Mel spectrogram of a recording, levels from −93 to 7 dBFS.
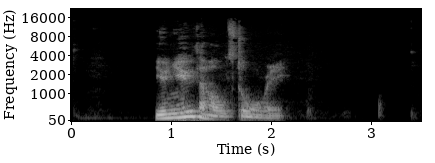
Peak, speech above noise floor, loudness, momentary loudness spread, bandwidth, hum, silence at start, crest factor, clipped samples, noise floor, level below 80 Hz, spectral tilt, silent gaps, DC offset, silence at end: -12 dBFS; 58 dB; -26 LUFS; 15 LU; 14.5 kHz; none; 0.85 s; 18 dB; under 0.1%; -83 dBFS; -62 dBFS; -7 dB/octave; none; under 0.1%; 1.4 s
